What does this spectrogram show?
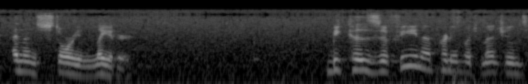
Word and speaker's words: Zafina: Zafina. Yeah. And that is how you pronounce her name.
